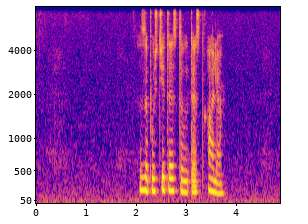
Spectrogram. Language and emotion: Russian, neutral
